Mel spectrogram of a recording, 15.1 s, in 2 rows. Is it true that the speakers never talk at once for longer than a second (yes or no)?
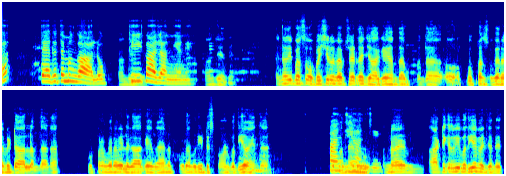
yes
